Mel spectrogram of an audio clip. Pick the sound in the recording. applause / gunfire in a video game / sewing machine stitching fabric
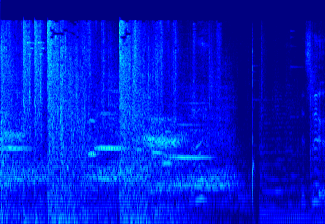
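gunfire in a video game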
